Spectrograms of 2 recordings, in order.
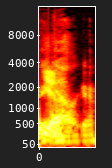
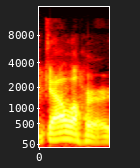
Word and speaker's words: Gallagher: It's the the Gaelic pronunciation is uh making the second G silent, but uh us Americans are just going to pronounce it the way we want.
